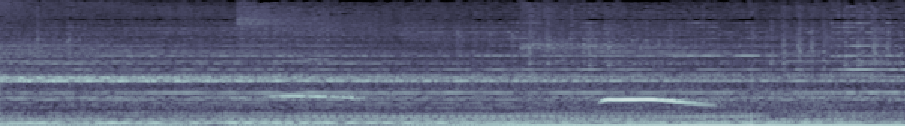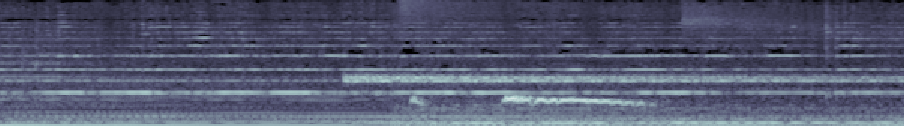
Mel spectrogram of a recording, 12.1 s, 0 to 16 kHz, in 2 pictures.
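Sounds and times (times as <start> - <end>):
eerie horror drone music: 0.0 - 12.0
hooting tone sagging in pitch: 8.8 - 10.4.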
